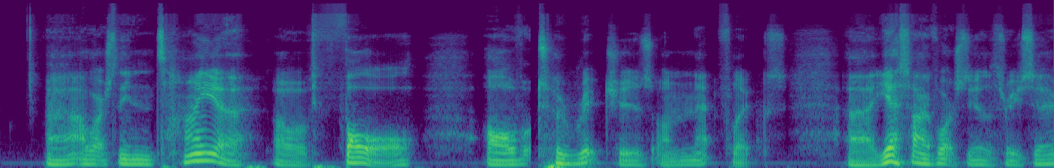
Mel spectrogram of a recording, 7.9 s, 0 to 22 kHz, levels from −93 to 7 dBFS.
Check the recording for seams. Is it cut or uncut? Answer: cut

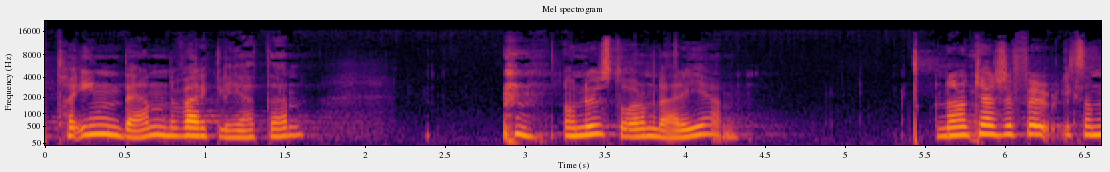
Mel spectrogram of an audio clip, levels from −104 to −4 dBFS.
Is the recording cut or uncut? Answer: uncut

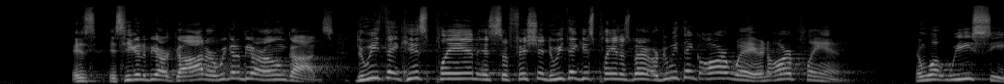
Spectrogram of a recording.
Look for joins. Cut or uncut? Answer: uncut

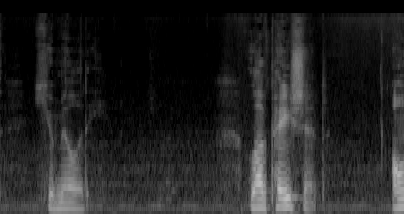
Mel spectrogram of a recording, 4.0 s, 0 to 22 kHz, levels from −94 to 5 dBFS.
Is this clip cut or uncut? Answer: cut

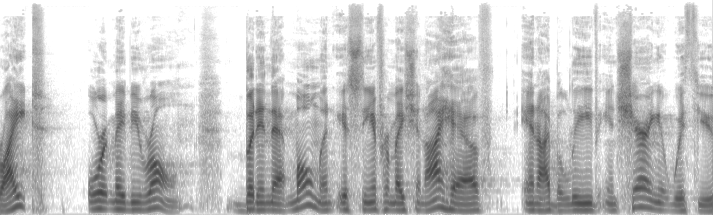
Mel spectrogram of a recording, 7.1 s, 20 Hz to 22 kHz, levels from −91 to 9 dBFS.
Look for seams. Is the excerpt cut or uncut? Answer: uncut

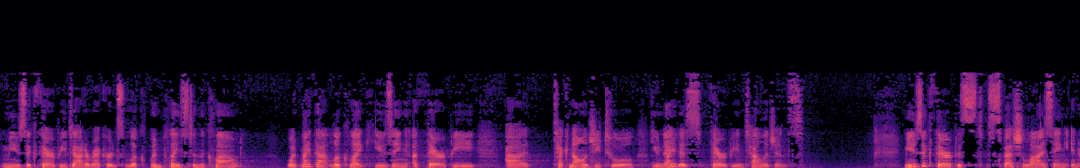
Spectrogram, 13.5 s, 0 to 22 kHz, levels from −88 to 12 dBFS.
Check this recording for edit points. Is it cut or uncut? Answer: cut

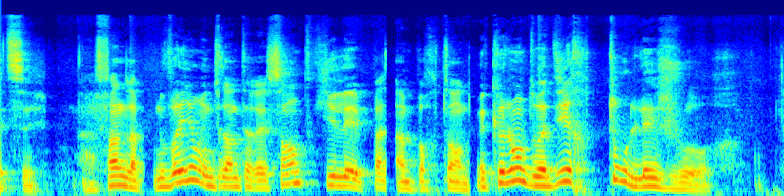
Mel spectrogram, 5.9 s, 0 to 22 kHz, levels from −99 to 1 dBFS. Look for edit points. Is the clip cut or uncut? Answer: cut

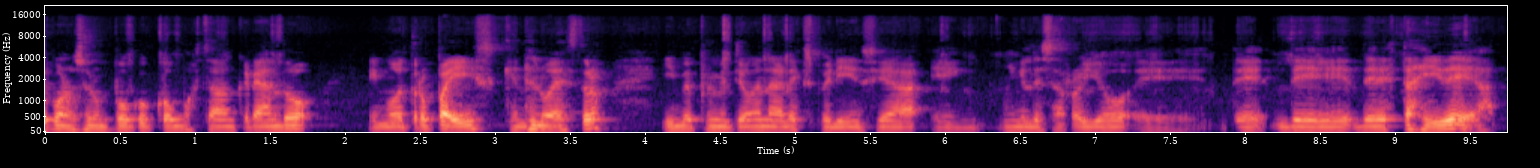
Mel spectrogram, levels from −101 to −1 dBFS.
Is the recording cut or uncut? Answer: cut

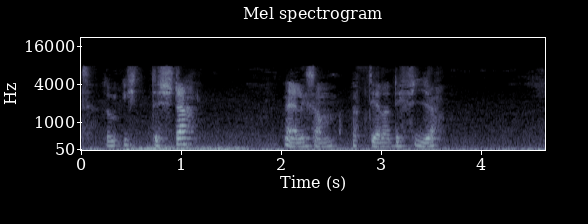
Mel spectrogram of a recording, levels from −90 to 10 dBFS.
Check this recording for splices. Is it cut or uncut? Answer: cut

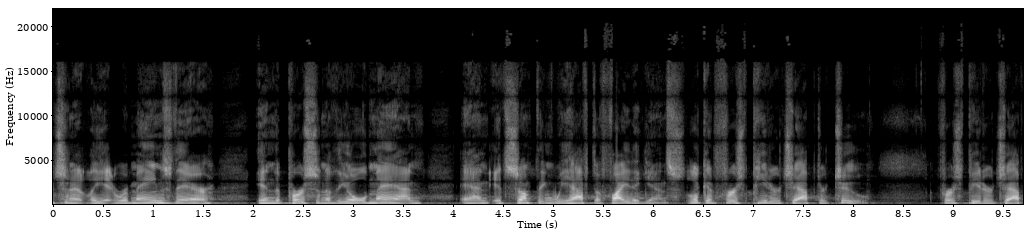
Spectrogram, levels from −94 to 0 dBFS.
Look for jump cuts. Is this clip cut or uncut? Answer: uncut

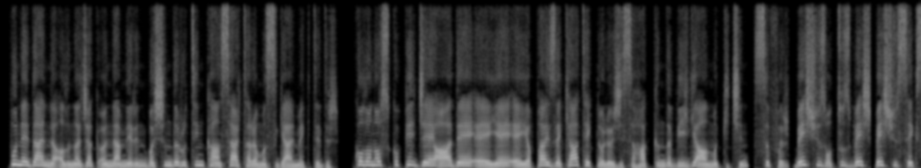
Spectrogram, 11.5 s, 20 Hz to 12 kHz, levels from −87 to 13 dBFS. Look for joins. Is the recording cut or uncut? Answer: cut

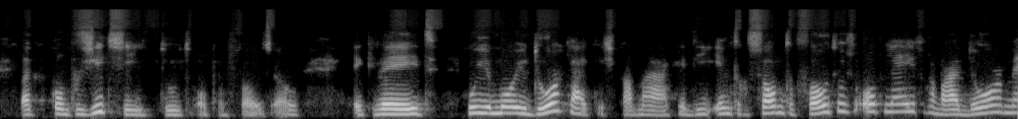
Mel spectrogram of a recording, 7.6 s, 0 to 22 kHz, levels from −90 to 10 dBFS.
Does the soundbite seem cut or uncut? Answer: cut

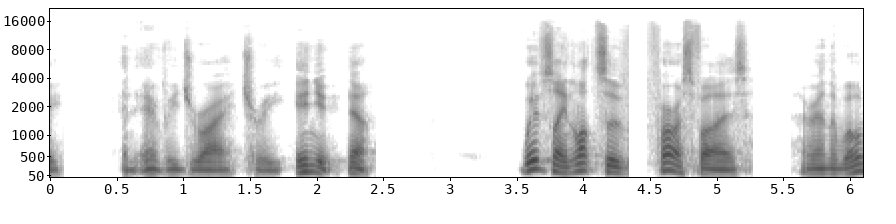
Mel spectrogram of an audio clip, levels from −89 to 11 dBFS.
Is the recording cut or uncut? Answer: uncut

